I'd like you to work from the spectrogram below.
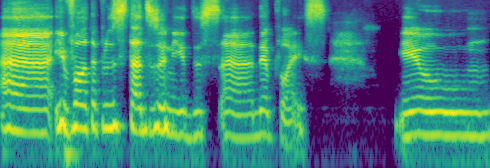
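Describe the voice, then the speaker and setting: Against a quiet background, a woman uses a normal speaking voice at medium pitch with fairly even intonation. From southern Brazil, Porto Alegre. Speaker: professor. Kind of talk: panel discussion introduction.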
